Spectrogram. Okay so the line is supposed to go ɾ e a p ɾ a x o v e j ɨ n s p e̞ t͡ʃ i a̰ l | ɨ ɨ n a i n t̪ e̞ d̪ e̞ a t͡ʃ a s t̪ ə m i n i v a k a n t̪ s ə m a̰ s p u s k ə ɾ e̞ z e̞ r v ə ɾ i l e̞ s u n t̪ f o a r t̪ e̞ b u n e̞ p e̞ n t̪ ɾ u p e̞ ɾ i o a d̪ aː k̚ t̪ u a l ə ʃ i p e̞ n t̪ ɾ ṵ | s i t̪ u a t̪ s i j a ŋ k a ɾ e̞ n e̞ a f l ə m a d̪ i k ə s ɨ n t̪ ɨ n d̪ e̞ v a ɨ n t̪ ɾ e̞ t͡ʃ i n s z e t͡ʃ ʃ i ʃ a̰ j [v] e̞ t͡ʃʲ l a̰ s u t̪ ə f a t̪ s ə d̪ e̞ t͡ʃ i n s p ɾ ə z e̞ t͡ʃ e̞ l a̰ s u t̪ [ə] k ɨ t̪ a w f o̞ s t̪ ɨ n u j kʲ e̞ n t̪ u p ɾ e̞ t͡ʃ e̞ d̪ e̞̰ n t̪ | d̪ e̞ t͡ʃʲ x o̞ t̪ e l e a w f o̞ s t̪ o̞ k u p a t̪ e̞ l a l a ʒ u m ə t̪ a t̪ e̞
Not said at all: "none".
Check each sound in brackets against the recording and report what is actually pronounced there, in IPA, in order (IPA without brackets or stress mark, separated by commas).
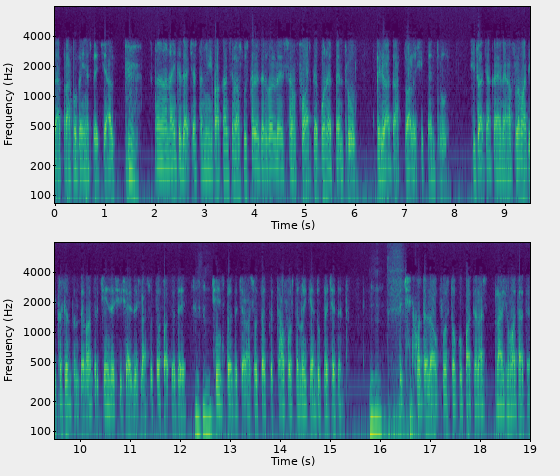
z, ə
